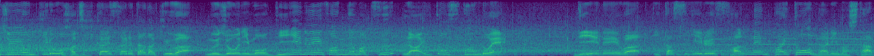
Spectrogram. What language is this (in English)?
Japanese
